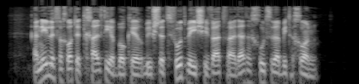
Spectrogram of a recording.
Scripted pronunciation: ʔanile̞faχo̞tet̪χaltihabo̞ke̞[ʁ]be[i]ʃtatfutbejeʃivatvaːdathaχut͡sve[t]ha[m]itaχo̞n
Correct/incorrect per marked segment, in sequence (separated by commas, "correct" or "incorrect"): correct, correct, incorrect, incorrect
